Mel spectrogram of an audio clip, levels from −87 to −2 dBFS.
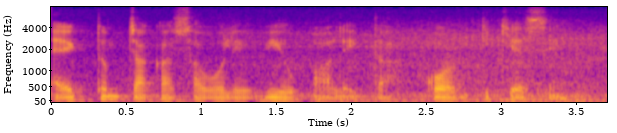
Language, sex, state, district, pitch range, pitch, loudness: Nagamese, male, Nagaland, Kohima, 75-90 Hz, 80 Hz, -22 LUFS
